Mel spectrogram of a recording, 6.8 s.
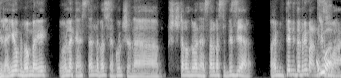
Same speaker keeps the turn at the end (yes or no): no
